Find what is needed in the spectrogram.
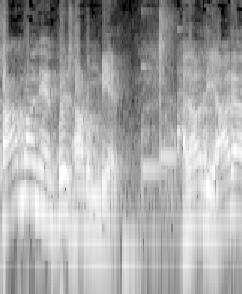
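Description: A man talks in Tamil and pauses after about a second; in the pause a short, quiet two-note chime sounds, two steady tones close together in pitch.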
